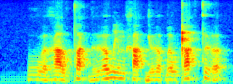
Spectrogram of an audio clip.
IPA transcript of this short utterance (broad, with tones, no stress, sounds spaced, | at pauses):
ɣ u˨˩˨ ə̯ ɣ a˨˩˦ w t̪ a˨˩ k̚ ɣ ɨ˧˥ ə̯ w i˧ m x a˨˩ k̚ j ɨ˨˩ ə̯ ɓ ə˨˩ w ʈ a˦˥ k̚ t̪ ɨ˨˩˦ ə̯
